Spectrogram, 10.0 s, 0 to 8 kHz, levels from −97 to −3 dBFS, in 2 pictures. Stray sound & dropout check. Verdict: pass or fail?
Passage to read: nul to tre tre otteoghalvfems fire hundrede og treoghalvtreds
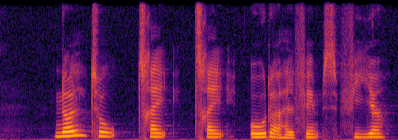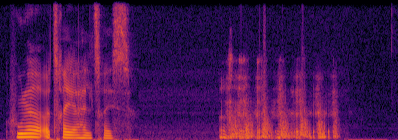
fail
